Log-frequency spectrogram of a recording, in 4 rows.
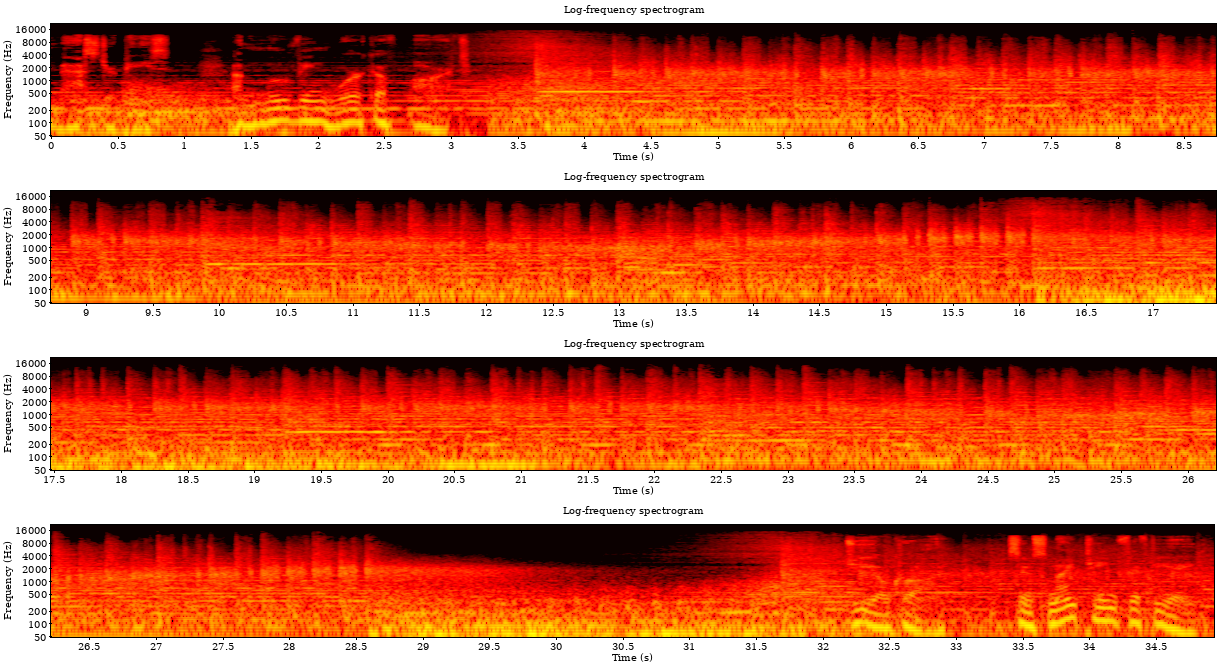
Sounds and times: Music: 0.0 - 34.9.

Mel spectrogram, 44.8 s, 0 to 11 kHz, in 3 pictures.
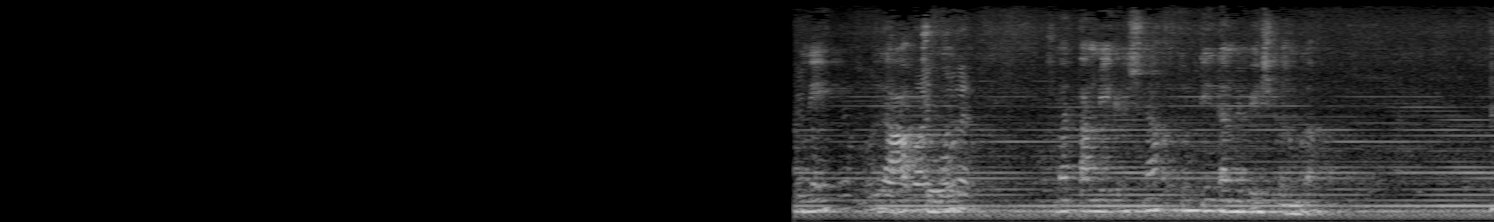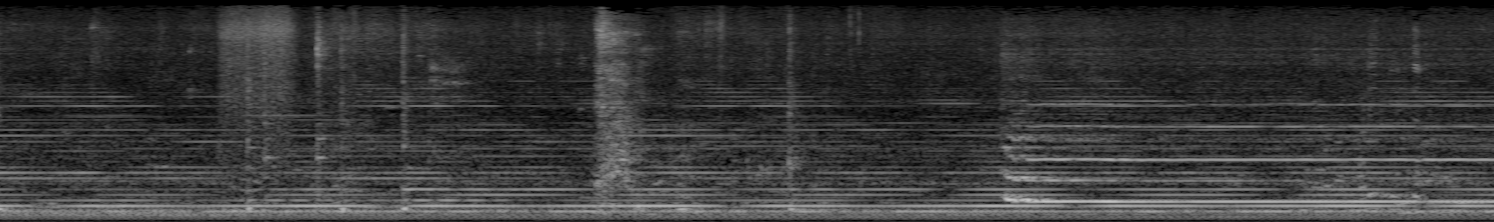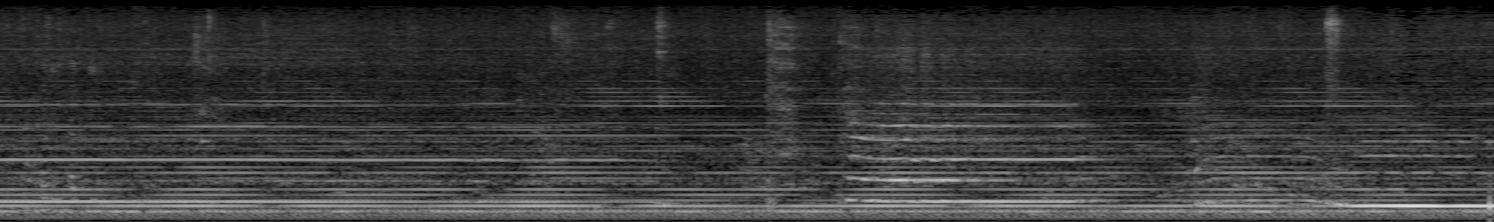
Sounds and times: Speech: 8.0 - 9.8, 10.5 - 13.4, 20.8 - 21.5, 28.6 - 29.4, 30.1 - 31.2
Music: 8.0 - 44.8.

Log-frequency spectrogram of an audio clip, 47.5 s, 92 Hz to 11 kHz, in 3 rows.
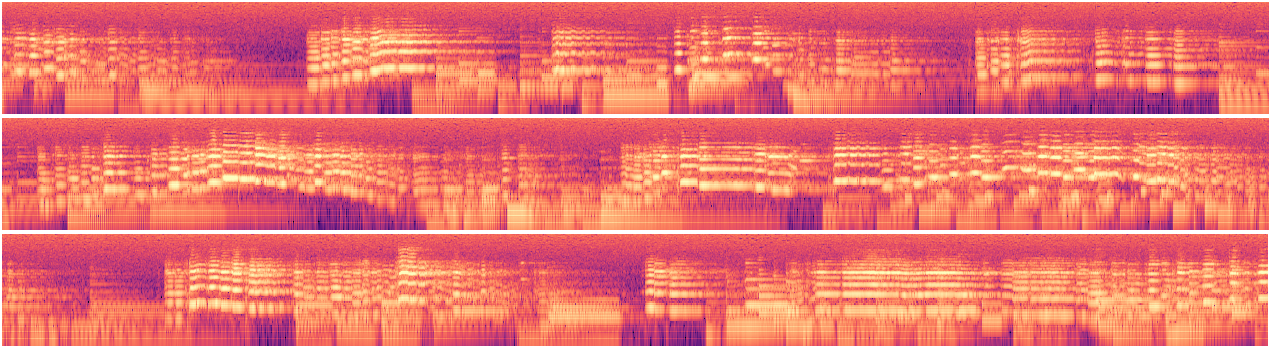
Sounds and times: Violin, fiddle: 0.0 - 32.6, 33.6 - 47.5
Jazz: 0.0 - 47.5.

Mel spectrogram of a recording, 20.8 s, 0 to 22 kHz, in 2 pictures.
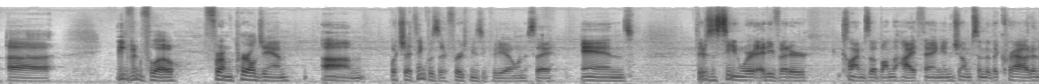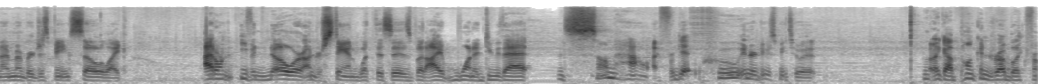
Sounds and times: Speech: 0.0 - 0.6, 1.2 - 6.4, 7.0 - 11.7, 12.4 - 18.6, 19.6 - 20.7
Music: 0.0 - 20.7.

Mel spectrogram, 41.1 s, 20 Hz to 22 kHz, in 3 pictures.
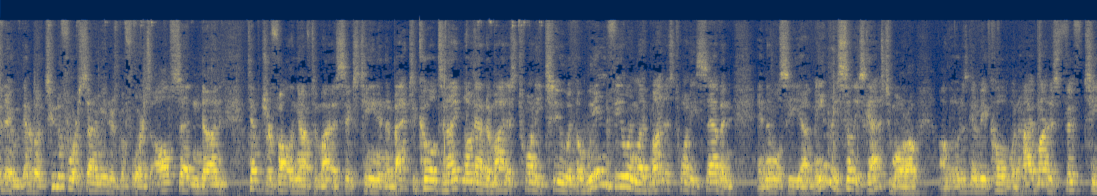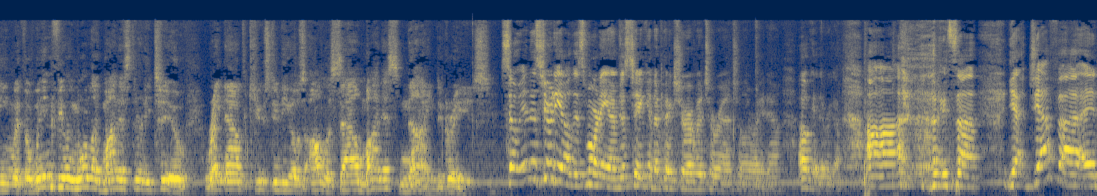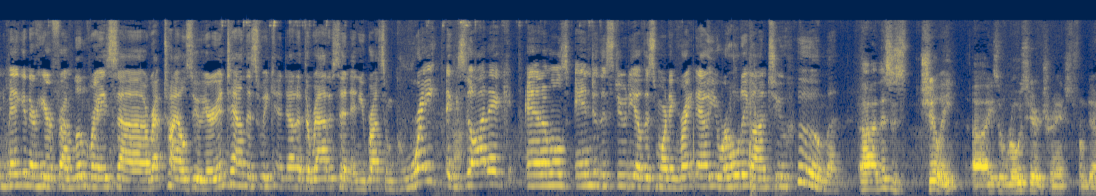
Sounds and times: Inside, small room: 0.0 - 41.1.

